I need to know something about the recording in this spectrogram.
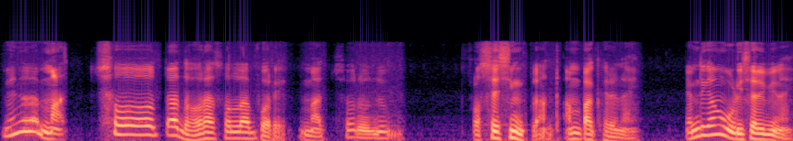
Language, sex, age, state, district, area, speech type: Odia, male, 45-60, Odisha, Jagatsinghpur, urban, spontaneous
